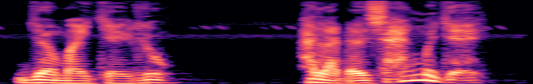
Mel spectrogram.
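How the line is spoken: Cold yet relieved. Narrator (Vietnamese): Minh nói với giọng lạnh lùng nhưng có vẻ nhẹ nhõm

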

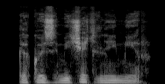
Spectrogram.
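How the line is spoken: Muttered. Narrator (Russian): пробормотал тунелонец

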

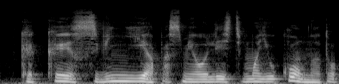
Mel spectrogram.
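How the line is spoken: Growling. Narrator (Russian): прорычал Влад

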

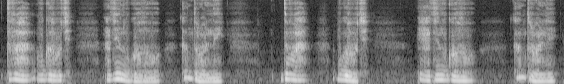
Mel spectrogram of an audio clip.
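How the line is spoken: Whispering to herself. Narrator (Russian): шептала она себе

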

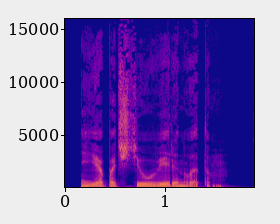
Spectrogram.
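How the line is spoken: Cold. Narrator (Russian): холодно отозвался Кроу

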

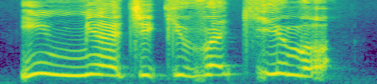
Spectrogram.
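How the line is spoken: Little dragon giggling. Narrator (Russian): хихикнул дракоша

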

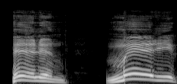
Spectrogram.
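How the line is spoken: Shout. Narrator (Russian): крикнул Гленарван

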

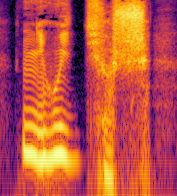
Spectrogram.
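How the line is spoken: Angry hiss. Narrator (Russian): раздается мне в спину гневное шипение

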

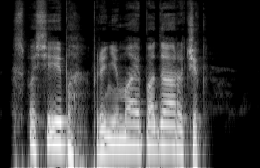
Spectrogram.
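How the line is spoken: Harsh crunching old woman's voice. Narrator (Russian): совсем не слабым, а каким-то жестким хрустящим голосом произнесла старуха

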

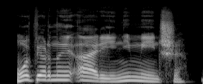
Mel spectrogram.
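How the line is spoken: Snide remark. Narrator (Russian): бросила Саша ехидно

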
